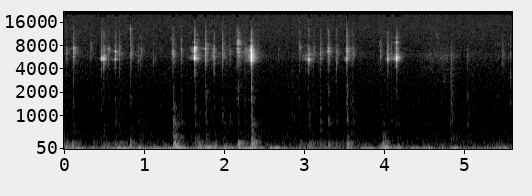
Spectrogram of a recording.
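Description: Computer keyboard keys clicked while entering a password, a run of light, irregular taps with a few sharper strokes, close and fairly quiet with no talking.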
